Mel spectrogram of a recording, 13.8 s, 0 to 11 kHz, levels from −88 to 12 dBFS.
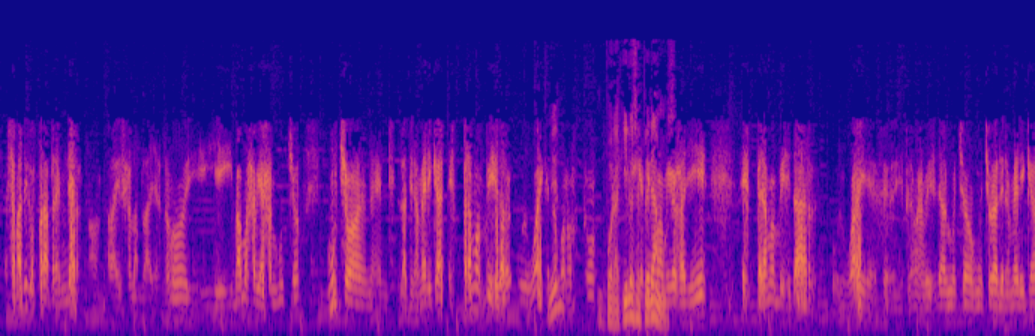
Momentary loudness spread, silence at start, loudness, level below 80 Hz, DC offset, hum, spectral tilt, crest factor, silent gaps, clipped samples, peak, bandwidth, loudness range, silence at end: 13 LU; 0.05 s; -25 LUFS; -60 dBFS; under 0.1%; none; -6 dB/octave; 20 dB; none; under 0.1%; -6 dBFS; 8 kHz; 3 LU; 0 s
